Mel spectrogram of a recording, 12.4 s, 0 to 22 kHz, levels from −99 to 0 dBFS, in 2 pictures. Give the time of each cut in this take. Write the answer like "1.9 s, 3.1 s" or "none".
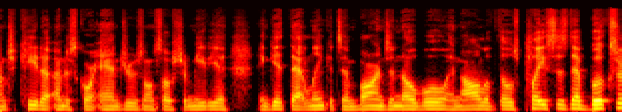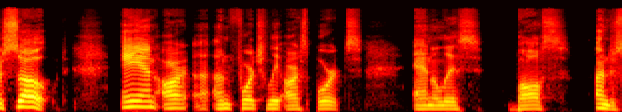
none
